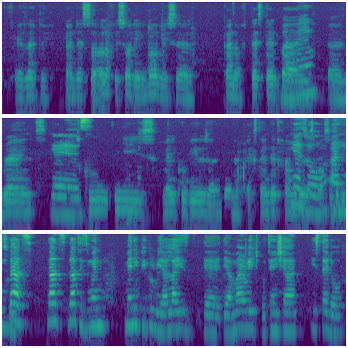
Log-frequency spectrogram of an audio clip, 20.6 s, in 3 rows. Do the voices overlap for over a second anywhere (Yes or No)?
Yes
